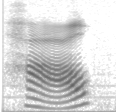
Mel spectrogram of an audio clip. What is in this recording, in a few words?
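"hao", Mandarin Chinese pinyin, third tone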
